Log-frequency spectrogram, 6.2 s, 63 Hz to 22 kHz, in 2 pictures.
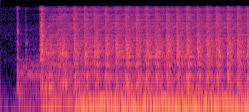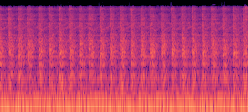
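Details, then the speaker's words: Base-model V6 Ford Mustang fitted with a large turbo, 63,000 miles: steady starter cranking, about four compression beats a second, with no firing at all; cranks but won't start, sounds like no fuel, though it has gas. "it sounds like it's got no fuel she sure don't run"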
